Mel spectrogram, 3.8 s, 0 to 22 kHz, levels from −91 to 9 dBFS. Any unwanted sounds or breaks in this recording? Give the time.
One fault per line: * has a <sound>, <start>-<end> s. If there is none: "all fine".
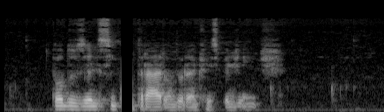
* has a dropout, 1.2-1.3 s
